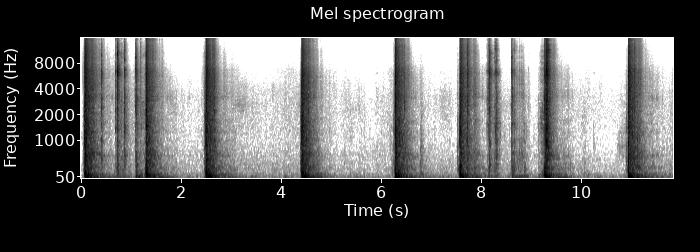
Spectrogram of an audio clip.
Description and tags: door metal screen door in trailer rv close hard slam or hit close various
rv, slam, trailer, hit, or, close, metal, door, hard, screen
